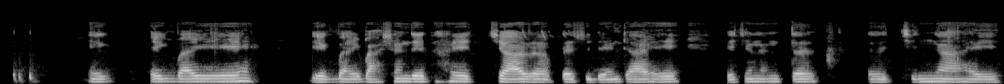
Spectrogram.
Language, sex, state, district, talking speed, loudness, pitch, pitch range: Marathi, male, Maharashtra, Dhule, 95 wpm, -19 LUFS, 125 Hz, 120-135 Hz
